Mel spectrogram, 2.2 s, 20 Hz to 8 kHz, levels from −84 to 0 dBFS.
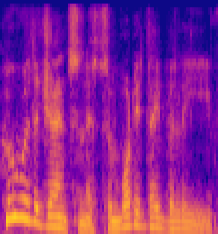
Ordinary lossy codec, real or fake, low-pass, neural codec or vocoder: AAC, 32 kbps; real; 7.2 kHz; none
